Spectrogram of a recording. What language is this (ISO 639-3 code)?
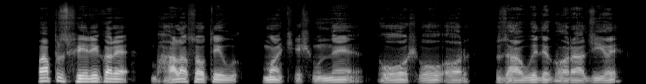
kfx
